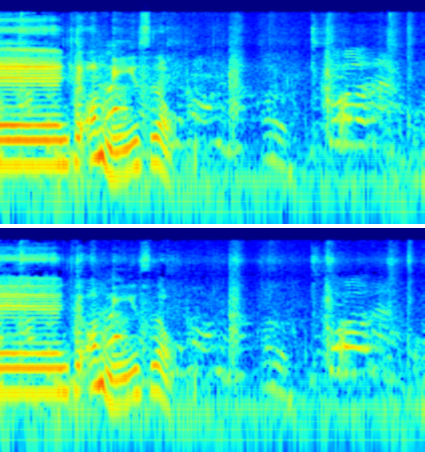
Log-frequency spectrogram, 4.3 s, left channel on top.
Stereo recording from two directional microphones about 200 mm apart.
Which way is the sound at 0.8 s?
10° left (ahead or behind).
